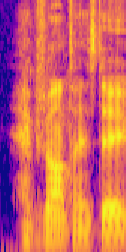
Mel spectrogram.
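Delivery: shy, sheepish, soft, bashful voice. Retelling how a character said a line, bashful imitation. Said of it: "He was all bashful. He's like".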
